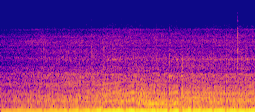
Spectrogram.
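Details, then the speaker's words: First start after the exhaust was fitted, with the exhaust flap possibly open at idle. A loud, steady idle with an occasional stumble where the beat drops out briefly. Slight misfire at idle, cause not found. "oh she's silent how's the flap open well i don't spit at me missed firing a little bit"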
